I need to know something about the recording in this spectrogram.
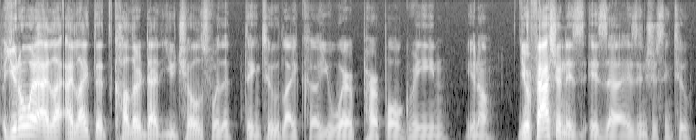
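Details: Adult man; normal speech.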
